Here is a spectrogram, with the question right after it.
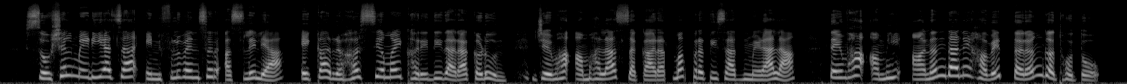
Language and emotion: Marathi, happy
